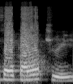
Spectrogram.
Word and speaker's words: psychiatry: a nation say prefer psychic and psychiatry you must never sound the p psychiatrist you call the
